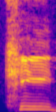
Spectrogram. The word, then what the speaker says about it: Keay: How do you pronounce this guy's name? K-E-A-Y. – K-E-A-Y. – Key Davidson. And he started this column.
